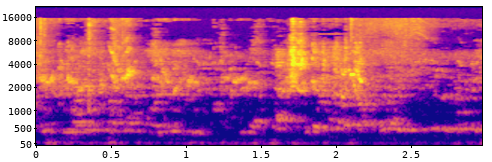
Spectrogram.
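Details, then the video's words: Baby parakeets at night, giving a run of soft, overlapping chirps and twittering notes with a faint low hum underneath. "Parakeets @Baby Keets @ night"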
